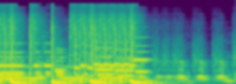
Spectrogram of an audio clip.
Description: There is no code.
